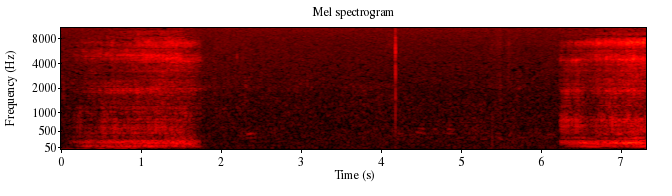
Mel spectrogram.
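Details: Deep, rumbling snores lasting about a second and a half, separated by long quiet pauses; ordinary snoring.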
